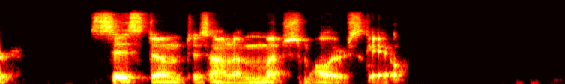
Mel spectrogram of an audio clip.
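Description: A young man speaks calmly through an online call.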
